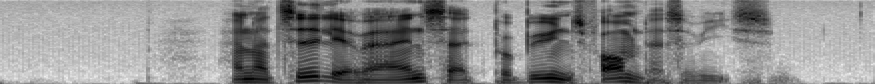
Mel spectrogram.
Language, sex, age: Danish, male, 35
